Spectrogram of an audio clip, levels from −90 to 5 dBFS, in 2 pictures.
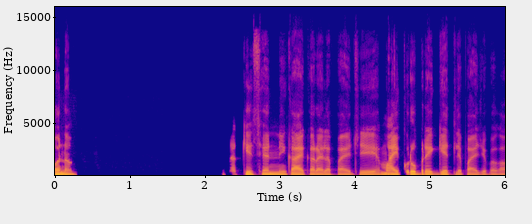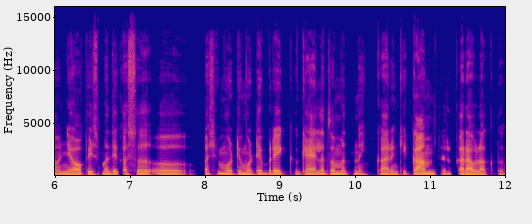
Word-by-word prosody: हो 140 - +9
ना. 115 -4 +5 2.1
नक्कीच. 130 -7 +1
ह्यांनी 130 +1 +4
काय 140 -1 +5
करायला 125 -1 0
पाहिजे 120 +2 -1
मायक्रो 120 +4 +5
ब्रेक 135 -1 +1
घेतले 120 -2 +1
पाहिजे 105 0 -3
बघा, 100 -1 -7
म्हणजे 110 +3 -1
ऑफिसमध्ये 130 +3 -1
कसं 140 +1 -2
अ, 125 -2 -4
असे 120 +3 -7
मोठे-मोठे 125 0 -1
ब्रेक 115 -1 -1
घ्यायला 115 +1 +1
जमत 120 -1 +1
नाही 105 -1 -6
कारण 110 0 -2
की 120 - -7
काम 120 -2 +5
तर 120 0 -5
करावं 120 -1 +3
लागतं 115 +2 -5
120 Hz, 140 wpm, -21 LUFS, 115-130 Hz, 2.1 s, हो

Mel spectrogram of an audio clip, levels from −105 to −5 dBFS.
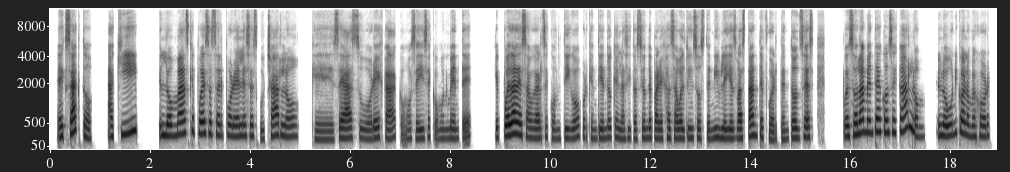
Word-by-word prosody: Exacto. 215 - +3 0.3
Aquí 260 +9 +2 0.4
lo 230 +1 +3
más 260 +4 +4
que 325 - -1
puedes 275 -1 +2
hacer 245 -3 -2
por 230 -1 -2
él, 220 +1 0
es 230 0 -4
escucharlo, 220 +2 -1 0.3
que 160 -1 -7
seas 190 +3 +1
su 185 -2 -7
oreja, 180 +2 -1
como 175 0 -11
se 175 - -7
dice 180 +3 -3
comúnmente, 175 - -5 0.5
que 195 - -3
pueda 240 +4 +9
desahogarse 195 -5 +1
contigo, 185 +2 -4
porque 200 -2 -9
entiendo 185 +2 -4
que 200 - -6
la 175 -1 -4
situación 180 0 -6
de 195 - -1
pareja 185 +1 -2
se 180 - -4
ha - - +1
vuelto 180 +1 -1
insostenible 185 0 -3
y 180 - 0
es 180 +1 -3
bastante 205 +4 +2
fuerte. 155 0 -5
Entonces, 190 +4 -1 0.6
pues, 215 0 0
solamente 285 +4 +4
aconsejarlo. 300 - +2 0.2
Lo 230 -1 +3
único, 275 +6 -1
a 280 - +6
lo 245 -3 0
mejor, 220 0 -2
200 Hz, 150 wpm, -23 LUFS, 180-235 Hz, 0.6 s, pueda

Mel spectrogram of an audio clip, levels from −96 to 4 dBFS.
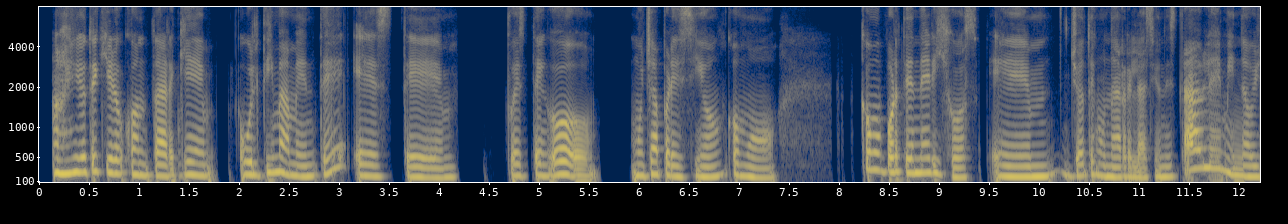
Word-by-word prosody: Ay, 235 0 +6
yo 250 - +4
te 250 - 0
quiero 235 -3 +1
contar 195 -3 +1
que 200 -1 -1 0.3
últimamente, 210 - 0
este, 170 -4 -1 0.6
pues, 190 -2 -3
tengo 185 - +2 0.3
mucha 195 +2 0
presión 175 -1 0
como 175 -7 -2 0.8
como 290 -2 0
por 250 +1 +3
tener 240 0 +2
hijos. 165 -8 -2
Em, 180 +2 +2
yo 190 -2 -2
tengo 205 -1 -3
una 175 -2 +2
relación 85 - -1
estable, 310 - +1
mi 250 -5 -1
novio 180 -3 +1
195 Hz, 125 wpm, -20 LUFS, 175-225 Hz, 0.8 s, Ay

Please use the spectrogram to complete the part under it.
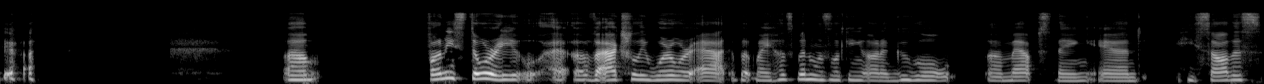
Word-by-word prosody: Yeah. - - +3 2.7
Um 210 +3 +2 1.1
Funny 255 +5 +4
story, 255 -5 +7
ooh 480 - -6
eh - - -3
of 210 0 -5
actually 215 +2 +5
where 210 +2 0
we're 200 -1 -1
at, 180 0 -1
but - - -4
my 185 -1 -6
husband 225 +3 -2
was 205 -1 -5
looking 200 -2 -8
on 175 0 -5
a 170 - -6
Google, 190 0 -6 0.4
uh, 175 -1 -7
Maps 180 +1 -5
thing, 165 0 -9
and 165 -1 -6 0.3
he 195 - -14
saw 185 +3 -1
this 210 +1 -6
200 Hz, 125 wpm, -22 LUFS, 180-220 Hz, 2.7 s, story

